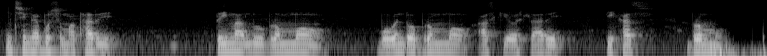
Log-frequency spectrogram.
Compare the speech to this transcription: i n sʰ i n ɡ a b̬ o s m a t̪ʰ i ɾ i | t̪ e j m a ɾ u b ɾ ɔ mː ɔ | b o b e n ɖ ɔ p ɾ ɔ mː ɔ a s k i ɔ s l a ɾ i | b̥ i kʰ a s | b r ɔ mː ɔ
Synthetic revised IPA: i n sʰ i ŋ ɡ a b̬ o s m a t̪ʰ a ɾ i | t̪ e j m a l u b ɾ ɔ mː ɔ | b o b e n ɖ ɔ b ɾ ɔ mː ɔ a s k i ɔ s l a ɾ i | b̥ i kʰ a s | b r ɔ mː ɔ

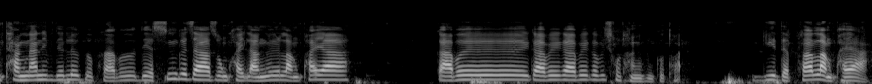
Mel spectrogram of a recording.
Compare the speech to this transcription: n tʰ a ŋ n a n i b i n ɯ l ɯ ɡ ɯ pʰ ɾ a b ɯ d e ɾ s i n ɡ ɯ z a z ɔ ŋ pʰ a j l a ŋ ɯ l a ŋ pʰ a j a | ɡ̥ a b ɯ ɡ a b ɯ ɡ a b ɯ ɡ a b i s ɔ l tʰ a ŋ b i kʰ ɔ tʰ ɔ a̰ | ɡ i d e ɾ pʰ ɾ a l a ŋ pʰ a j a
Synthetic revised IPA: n tʰ a ŋ n a n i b i n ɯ l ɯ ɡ ɯ pʰ ɾ a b ɯ d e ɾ s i n ɡ ɯ z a z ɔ ŋ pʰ a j l a ŋ ɯ l a ŋ pʰ a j a | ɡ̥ a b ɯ ɡ a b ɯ ɡ a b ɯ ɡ a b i s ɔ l tʰ a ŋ b i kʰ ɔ tʰ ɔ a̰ | ɡ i d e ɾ pʰ ɾ a l a ŋ pʰ a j a

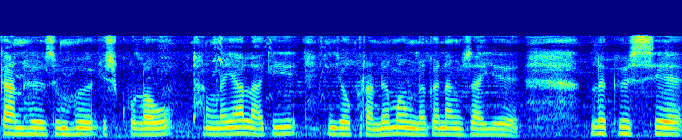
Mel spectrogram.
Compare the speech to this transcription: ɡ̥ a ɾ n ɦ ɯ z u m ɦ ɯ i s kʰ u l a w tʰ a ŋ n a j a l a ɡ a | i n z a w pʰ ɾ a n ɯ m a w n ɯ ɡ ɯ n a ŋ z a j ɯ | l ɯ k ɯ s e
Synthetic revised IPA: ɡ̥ a n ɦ ɯ z u m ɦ ɯ i s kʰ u l a w tʰ a ŋ n a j a l a ɡ i | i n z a w pʰ ɾ a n ɯ m a w n ɯ ɡ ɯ n a ŋ z a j ɯ | l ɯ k ɯ s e

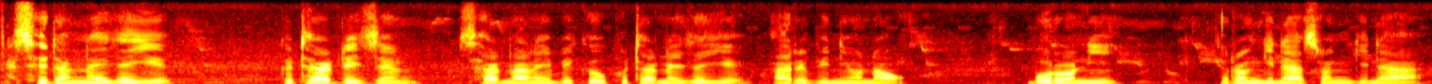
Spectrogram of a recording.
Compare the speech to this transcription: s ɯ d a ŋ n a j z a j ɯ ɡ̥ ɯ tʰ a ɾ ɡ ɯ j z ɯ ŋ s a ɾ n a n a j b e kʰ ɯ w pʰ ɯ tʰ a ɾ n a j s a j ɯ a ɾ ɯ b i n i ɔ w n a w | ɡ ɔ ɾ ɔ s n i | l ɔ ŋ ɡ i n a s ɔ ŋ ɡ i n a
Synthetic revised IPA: s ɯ d a ŋ n a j z a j ɯ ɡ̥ ɯ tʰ a ɾ d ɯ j z ɯ ŋ s a ɾ n a n a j b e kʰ ɯ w pʰ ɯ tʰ a ɾ n a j z a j ɯ a ɾ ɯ b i n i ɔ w n a w | b ɔ ɾ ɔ n i | ɾ ɔ ŋ ɡ i n a s ɔ ŋ ɡ i n a

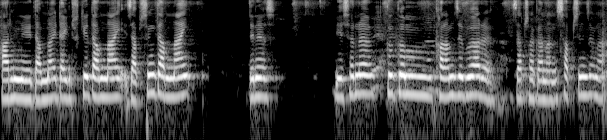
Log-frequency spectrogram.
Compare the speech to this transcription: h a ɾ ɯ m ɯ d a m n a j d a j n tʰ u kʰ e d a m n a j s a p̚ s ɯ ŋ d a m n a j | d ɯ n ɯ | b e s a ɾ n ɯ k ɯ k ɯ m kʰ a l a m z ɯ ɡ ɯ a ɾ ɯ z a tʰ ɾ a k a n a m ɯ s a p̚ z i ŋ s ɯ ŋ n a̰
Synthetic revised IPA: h a ɾ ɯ m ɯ d a m n a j d a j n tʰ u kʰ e d a m n a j z a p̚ s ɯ ŋ d a m n a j | d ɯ n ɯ | b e s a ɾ n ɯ k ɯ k ɯ m kʰ a l a m z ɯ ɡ ɯ a ɾ ɯ z a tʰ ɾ a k a n a n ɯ s a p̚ s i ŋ z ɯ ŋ n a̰

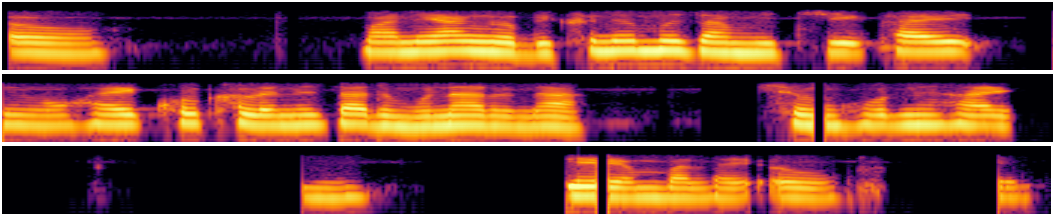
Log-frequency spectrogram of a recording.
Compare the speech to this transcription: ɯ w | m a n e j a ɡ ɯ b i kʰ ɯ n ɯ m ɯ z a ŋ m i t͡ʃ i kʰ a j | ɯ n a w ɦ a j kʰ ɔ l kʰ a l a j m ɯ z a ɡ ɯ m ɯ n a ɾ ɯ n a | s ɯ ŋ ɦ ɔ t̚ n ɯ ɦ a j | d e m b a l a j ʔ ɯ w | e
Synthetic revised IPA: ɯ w | m a n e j a ŋ ɯ b i kʰ ɯ n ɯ m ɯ z a ŋ m i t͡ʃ i kʰ a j | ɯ ŋ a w ɦ a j kʰ ɔ l kʰ a l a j n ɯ z a d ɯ m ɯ n a ɾ ɯ n a | s ɯ ŋ ɦ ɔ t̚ n ɯ ɦ a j | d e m b a l a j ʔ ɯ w | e

